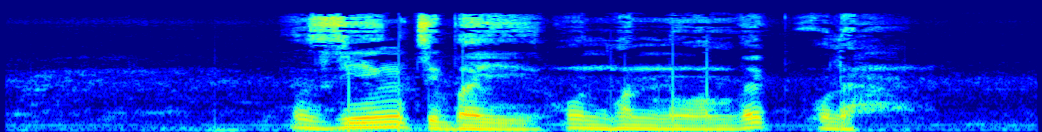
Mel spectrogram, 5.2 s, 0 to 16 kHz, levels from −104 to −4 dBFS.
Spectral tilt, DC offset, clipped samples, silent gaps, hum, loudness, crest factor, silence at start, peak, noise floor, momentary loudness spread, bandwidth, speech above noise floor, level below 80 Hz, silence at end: -4.5 dB/octave; under 0.1%; under 0.1%; none; none; -37 LUFS; 20 dB; 1.45 s; -20 dBFS; -72 dBFS; 13 LU; 11.5 kHz; 35 dB; -54 dBFS; 0.7 s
